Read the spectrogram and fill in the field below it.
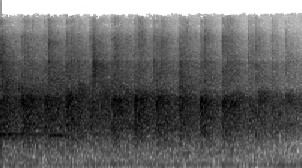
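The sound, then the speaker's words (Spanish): A church audience applauds steadily after a prayer, giving another applause to the King of Glory, many hands clapping in a dense, continuous patter with small rhythmic surges, fairly loud and without talk over it. “Den otro aplauso al Rey de Gloria.”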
